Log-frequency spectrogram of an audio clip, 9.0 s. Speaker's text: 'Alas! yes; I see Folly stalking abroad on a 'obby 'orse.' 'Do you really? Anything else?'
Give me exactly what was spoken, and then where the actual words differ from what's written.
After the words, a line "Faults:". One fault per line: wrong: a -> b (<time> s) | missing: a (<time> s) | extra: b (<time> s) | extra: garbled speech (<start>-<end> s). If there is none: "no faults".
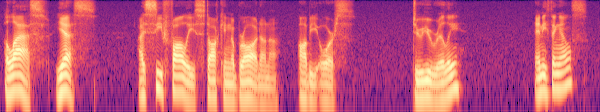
'Alas! yes; I see Folly stalking abroad on a 'obby 'orse.' 'Do you really? Anything else?'
Faults:
no faults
